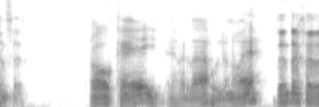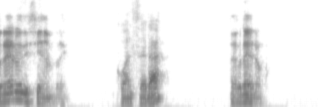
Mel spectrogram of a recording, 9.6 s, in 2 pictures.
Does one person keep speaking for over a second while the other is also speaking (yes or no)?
no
